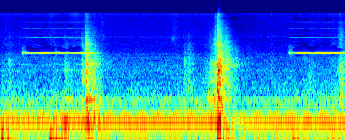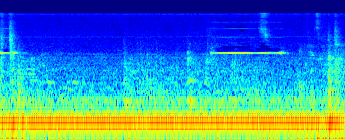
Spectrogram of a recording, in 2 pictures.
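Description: An oven timer beeping three times: long, steady beeps about four seconds apart, signalling that the cookies are done baking. A loud clunk comes between the first two beeps, with lighter knocks around them, over a low steady hum.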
